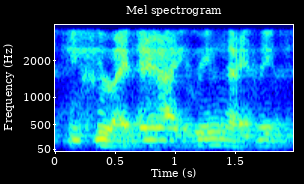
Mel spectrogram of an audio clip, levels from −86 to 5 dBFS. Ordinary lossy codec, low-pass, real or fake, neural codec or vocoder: none; 3.6 kHz; fake; codec, 16 kHz, 1 kbps, FreqCodec, smaller model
